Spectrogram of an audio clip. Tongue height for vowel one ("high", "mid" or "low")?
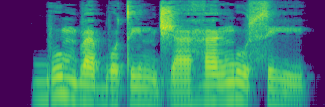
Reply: high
